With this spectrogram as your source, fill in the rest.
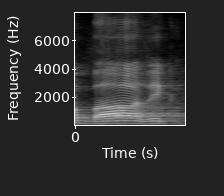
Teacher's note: تو با پر زبر ہے اور اس کے بعد الف ہے، تو الف یہاں پر الف مدہ ہے، تو الف مدہ کو ایک الف کے برابر کھینچ کے پڑھیں گے۔ را پر زیر ہے، باریک پڑھی جائے گی۔ کاف ساکن ہے تو کاف جو ہے اپنے پہلے والے حرف سے مل کر پڑھا جائے گا، را سے مل کر۔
